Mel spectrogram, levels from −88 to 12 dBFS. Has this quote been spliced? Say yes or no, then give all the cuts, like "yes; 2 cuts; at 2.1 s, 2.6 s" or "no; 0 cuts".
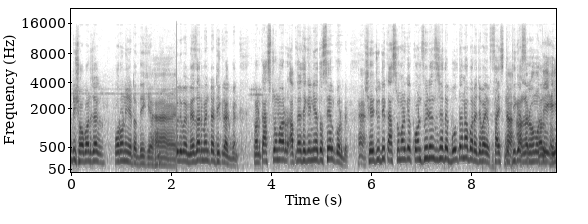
yes; 1 cut; at 2.1 s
